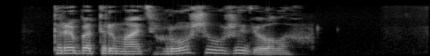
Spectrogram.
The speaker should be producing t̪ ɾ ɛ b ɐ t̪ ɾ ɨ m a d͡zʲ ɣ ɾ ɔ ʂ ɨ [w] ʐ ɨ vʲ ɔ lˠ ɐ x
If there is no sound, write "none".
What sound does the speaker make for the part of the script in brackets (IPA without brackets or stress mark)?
w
